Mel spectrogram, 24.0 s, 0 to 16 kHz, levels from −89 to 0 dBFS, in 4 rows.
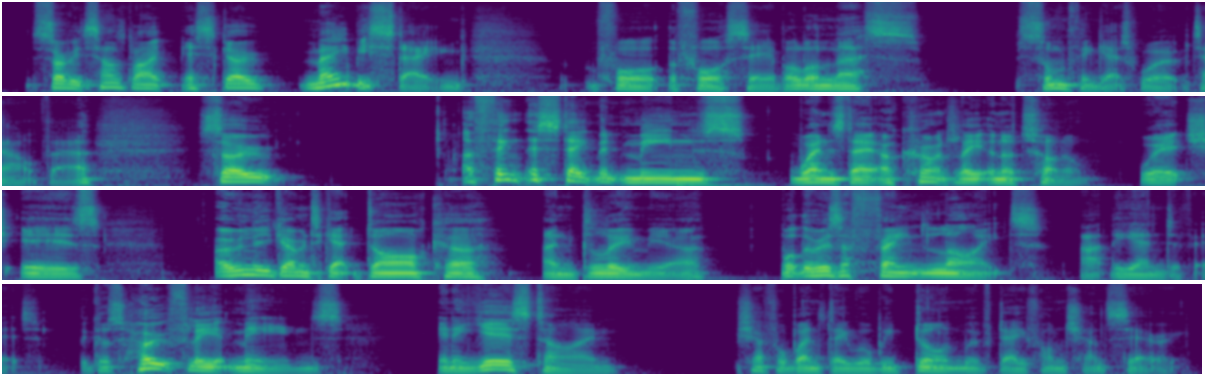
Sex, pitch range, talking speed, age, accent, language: male, 85-120 Hz, 165 wpm, 30-49, British, English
